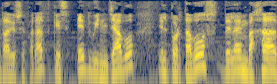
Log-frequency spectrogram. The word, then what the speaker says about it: Yabo: Yo, ¿cuál es el origen del apellido Yavo, Edwin? Bueno, pues en realidad es Yabo. Yabo sería la correcta pronunciación, pero al haberlo escrito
